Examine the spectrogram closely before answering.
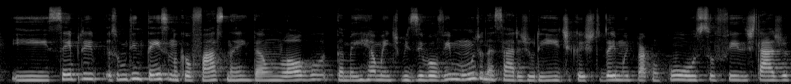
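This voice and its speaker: With a Ceará accent, a woman of medium pitch speaks at a moderate pace in a monotone, flat way over noticeable background noise. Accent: Northeastern Brazilian (Ceará). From Ceará, Brazil. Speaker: business and life management consultant. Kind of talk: podcast interview.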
